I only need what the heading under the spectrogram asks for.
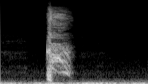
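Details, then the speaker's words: Adult coughing during a livestream, says he has had the cough since January: a single short, forceful cough over low steady background hum. "lot of people have felt alone cut off and isolated i know i'm i'm coughing i sound like i sound great i sound like but i've had this cough since uh january"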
